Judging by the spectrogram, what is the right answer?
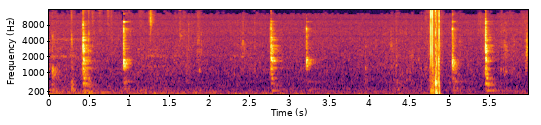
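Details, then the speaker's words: Fagor FUS 6116 IT washer dryer, switched off and unplugged after hot drying, plug cable hot; sharp irregular clicks about one per second, suspected thermostat, door interlock or board; clicking after power off. "sounds like there's a thermostat or something clicking in and out there. Can you hear it? There sounds like that's the door. It could be on the board."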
